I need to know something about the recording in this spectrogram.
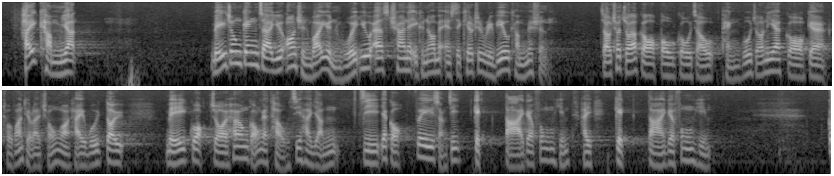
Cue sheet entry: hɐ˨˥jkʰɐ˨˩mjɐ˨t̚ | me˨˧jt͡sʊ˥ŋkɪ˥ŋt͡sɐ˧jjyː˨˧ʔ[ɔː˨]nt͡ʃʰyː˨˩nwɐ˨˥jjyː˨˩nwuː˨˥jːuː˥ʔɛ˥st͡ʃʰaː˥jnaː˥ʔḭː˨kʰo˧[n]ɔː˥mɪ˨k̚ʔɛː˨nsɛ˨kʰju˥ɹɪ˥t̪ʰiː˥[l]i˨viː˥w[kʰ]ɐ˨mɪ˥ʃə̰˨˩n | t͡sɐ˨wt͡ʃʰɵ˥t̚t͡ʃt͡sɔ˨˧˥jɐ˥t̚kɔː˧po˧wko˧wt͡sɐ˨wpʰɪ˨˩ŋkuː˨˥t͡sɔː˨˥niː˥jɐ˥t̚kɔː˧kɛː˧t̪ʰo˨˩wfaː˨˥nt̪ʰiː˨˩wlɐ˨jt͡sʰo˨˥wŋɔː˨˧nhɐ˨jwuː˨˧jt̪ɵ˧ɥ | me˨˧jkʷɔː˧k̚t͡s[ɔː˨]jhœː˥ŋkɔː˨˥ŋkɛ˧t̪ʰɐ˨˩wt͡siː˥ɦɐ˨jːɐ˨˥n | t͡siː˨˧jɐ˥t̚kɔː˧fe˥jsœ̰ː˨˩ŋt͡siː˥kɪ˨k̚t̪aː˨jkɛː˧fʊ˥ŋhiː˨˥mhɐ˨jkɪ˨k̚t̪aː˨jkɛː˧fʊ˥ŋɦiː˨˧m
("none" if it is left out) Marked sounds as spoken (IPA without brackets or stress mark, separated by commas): ɔː˥, n, ɹ, kʰ, ɔː˨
